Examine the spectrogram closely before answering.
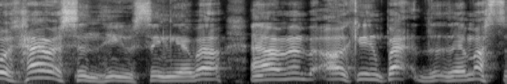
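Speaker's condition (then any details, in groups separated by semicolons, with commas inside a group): ALS; speech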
